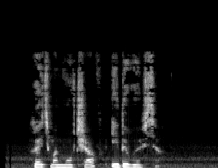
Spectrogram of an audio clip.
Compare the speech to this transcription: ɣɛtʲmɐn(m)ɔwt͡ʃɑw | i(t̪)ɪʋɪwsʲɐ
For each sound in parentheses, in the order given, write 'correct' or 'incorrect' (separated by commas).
correct, incorrect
